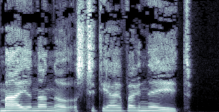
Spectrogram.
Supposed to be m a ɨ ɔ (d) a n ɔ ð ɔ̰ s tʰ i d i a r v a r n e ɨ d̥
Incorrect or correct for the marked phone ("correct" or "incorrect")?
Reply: incorrect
